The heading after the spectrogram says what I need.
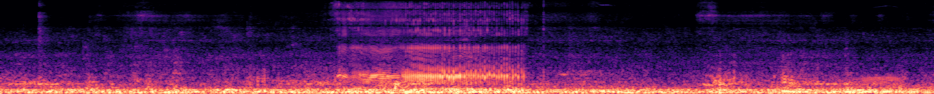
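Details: A pug snoring: a steady low rumble of breathing with a louder, rattling snore in the middle and a softer one near the end.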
